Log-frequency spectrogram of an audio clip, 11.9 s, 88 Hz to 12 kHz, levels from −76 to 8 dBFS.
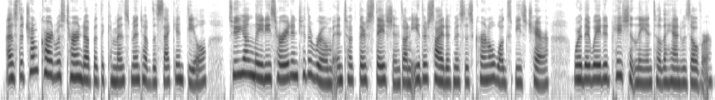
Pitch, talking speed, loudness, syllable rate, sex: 240 Hz, 210 wpm, -19 LUFS, 5.6 syllables/s, female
